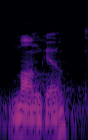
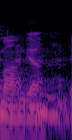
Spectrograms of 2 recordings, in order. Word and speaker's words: Mango: So we do serve at the Hospital of Hope in northern Togo in a little town called Mango, or Mongo. It's spelled Mango, but it's pronounced Mongo.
